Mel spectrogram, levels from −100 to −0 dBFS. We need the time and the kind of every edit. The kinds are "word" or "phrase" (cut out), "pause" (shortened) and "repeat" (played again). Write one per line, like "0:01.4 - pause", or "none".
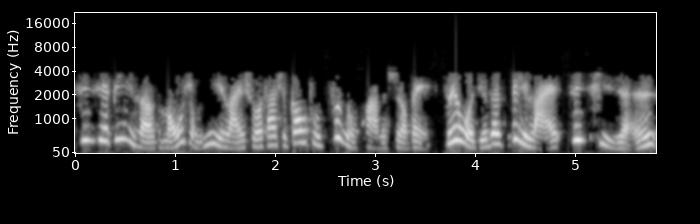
0:03.6 - pause

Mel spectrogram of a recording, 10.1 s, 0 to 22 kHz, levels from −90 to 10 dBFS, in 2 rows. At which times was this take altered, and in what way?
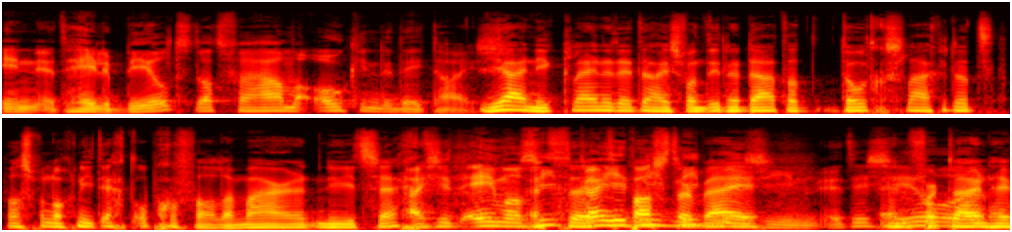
0:04.7 - word
0:05.0 - pause

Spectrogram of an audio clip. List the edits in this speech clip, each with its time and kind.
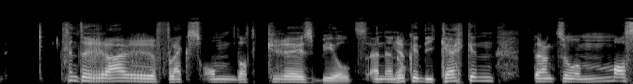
0:02.0 - word

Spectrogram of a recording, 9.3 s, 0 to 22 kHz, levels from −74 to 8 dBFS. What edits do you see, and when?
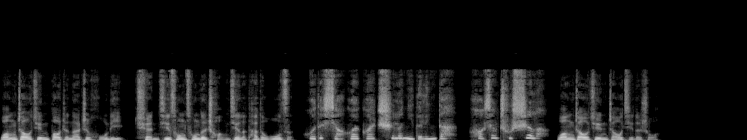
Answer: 0:03.7 - pause
0:05.8 - pause
0:06.9 - pause

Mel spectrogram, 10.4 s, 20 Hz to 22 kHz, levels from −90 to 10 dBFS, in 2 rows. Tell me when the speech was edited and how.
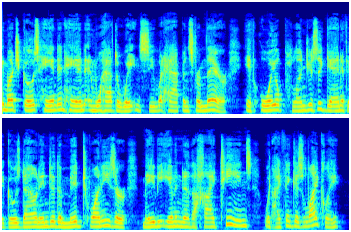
0:09.2 - word

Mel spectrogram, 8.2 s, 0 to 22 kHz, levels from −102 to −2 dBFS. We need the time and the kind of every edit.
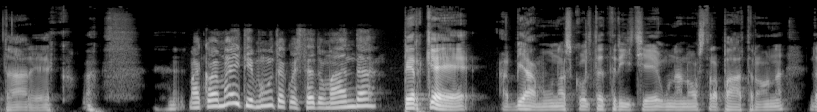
none

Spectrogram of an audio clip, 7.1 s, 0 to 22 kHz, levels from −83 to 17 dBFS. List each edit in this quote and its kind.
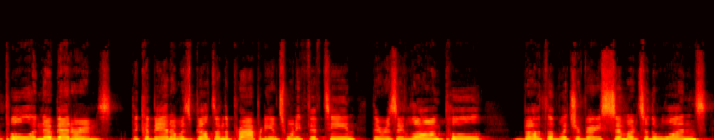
0:01.2 - pause
0:03.6 - pause

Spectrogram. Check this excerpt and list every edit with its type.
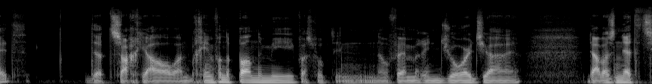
none

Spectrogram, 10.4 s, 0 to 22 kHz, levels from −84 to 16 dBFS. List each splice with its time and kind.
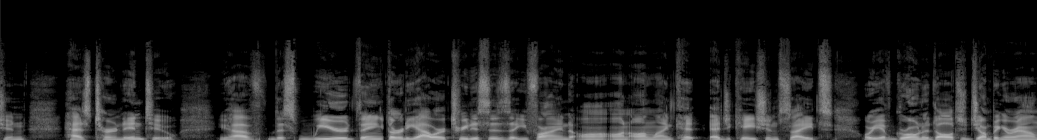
0:03.8 - phrase
0:07.0 - pause

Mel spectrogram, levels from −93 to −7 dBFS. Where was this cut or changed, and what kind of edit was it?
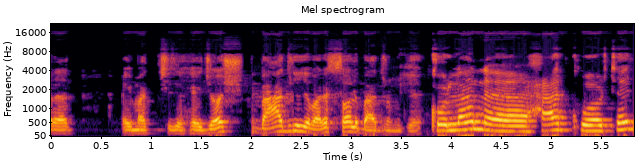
0:02.0 - phrase
0:02.4 - word

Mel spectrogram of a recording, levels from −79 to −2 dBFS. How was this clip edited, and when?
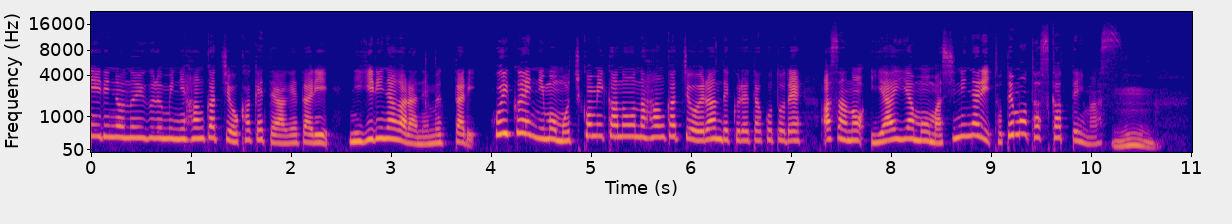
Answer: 0:03.9 - pause

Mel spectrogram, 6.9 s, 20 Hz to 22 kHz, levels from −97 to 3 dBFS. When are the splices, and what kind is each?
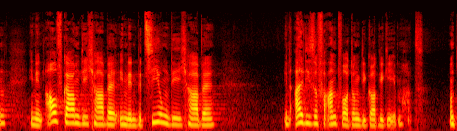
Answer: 0:05.7 - word

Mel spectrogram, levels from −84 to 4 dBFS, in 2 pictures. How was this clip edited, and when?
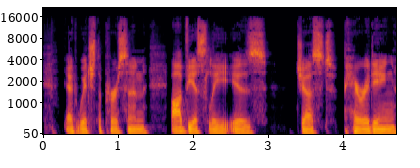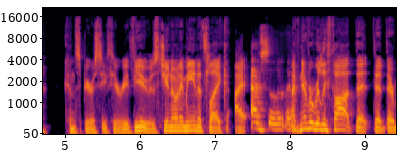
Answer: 0:01.6 - pause
0:03.9 - pause

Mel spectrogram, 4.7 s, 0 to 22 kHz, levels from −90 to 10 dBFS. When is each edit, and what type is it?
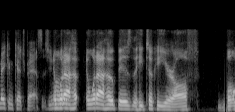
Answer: none

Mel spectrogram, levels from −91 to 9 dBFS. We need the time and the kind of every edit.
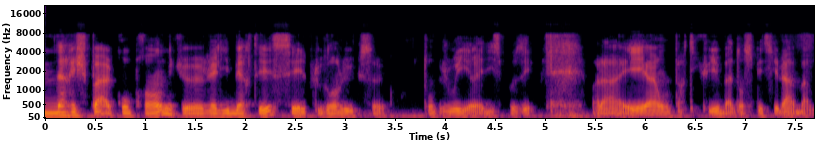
0:02.6 - word
0:03.9 - word

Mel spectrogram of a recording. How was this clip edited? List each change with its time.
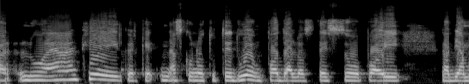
0:01.2 - word

